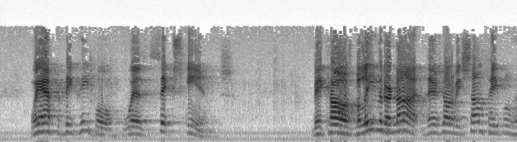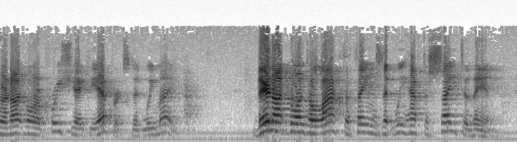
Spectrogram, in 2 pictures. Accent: Georgia, United States; now in Illinois, United States; when we moved to northern Illinois, I was raised in Georgia, and anybody that had a farm or a garden, there was a very small one.

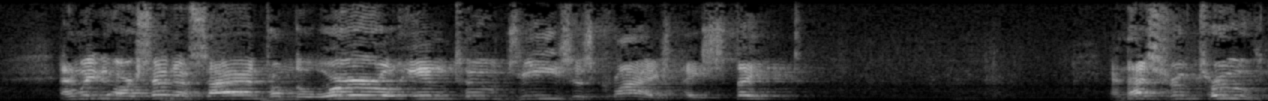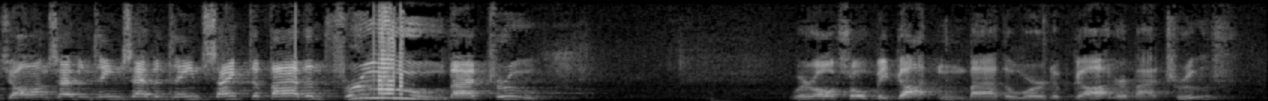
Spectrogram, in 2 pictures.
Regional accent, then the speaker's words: Kentucky, United States; You see, when I was growing up in Kentucky, lye was about the strongest thing we had that you'd make with the soap.

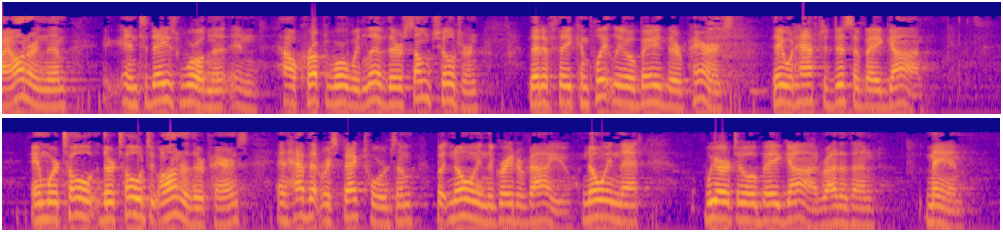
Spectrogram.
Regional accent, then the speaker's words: West Virginia, United States; And 3, I'm from West Virginia.

